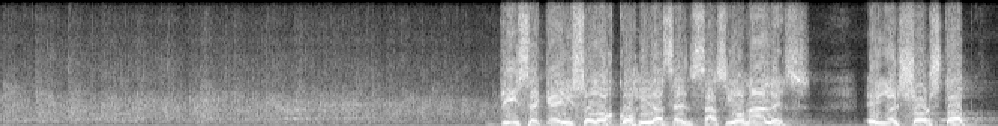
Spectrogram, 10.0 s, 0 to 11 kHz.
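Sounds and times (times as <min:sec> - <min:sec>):
audience applause: 0:00.0 - 0:05.0
speech: 0:05.0 - 0:09.8.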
